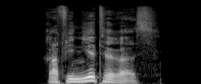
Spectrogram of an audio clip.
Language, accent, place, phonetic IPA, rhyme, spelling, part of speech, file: German, Germany, Berlin, [ʁafiˈniːɐ̯təʁəs], -iːɐ̯təʁəs, raffinierteres, adjective, De-raffinierteres.ogg
- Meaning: strong/mixed nominative/accusative neuter singular comparative degree of raffiniert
